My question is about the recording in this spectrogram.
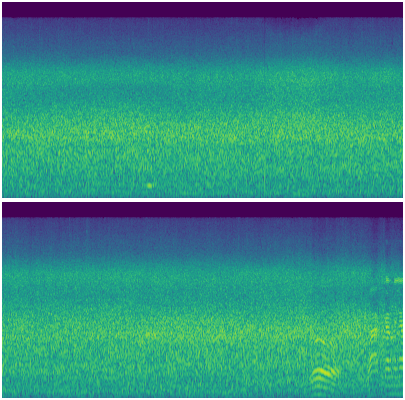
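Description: Rain falling steadily, a loud, even hiss without a break. A voice cuts in near the end.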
